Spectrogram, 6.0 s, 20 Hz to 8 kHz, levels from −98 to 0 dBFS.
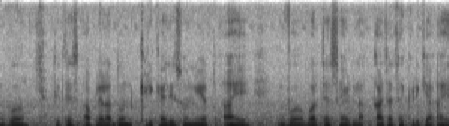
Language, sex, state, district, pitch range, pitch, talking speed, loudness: Marathi, male, Maharashtra, Aurangabad, 95-100 Hz, 100 Hz, 150 wpm, -17 LUFS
